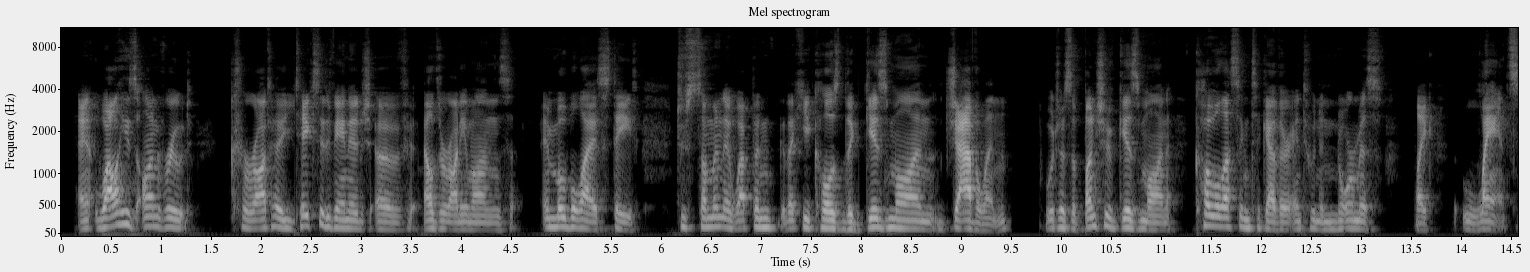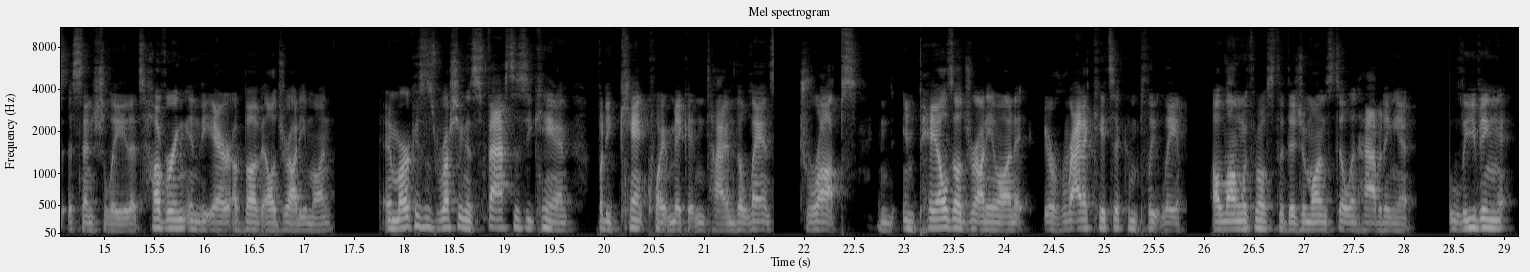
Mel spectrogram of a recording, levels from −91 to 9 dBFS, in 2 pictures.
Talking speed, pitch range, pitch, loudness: 165 wpm, 115-140 Hz, 125 Hz, -30 LUFS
